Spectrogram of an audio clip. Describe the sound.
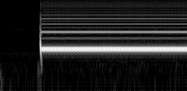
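A telephone dial tone sounds while a call is being placed: a single steady, loud, unbroken tone begins after half a second of silence and holds at a constant pitch until the end.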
